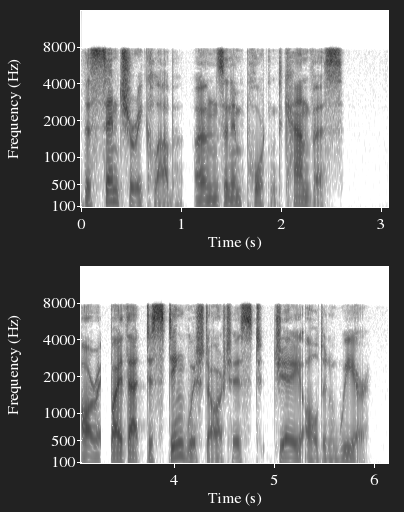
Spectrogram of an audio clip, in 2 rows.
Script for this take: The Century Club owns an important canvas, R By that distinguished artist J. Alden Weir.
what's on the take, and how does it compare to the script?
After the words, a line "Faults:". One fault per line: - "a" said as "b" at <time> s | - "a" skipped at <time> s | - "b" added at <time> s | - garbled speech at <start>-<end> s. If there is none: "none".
The Century Club owns an important canvas, R By that distinguished artist J. Alden Weir.
Faults:
none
